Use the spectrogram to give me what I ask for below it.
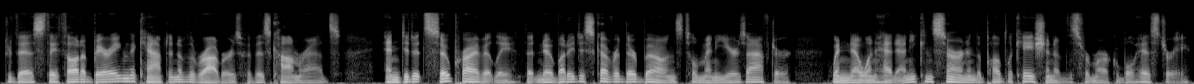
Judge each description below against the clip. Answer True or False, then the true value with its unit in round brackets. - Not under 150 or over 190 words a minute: False (205 wpm)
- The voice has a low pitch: True (105 Hz)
